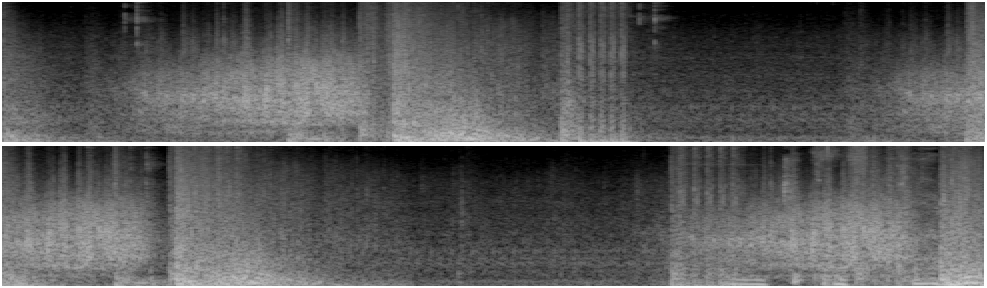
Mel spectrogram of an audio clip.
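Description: Battlefield gunfire in the North Africa wargame Attack at Dawn, with machine guns and rifles crackling in three heavy bursts separated by quieter gaps, plus occasional sharp reports.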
